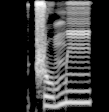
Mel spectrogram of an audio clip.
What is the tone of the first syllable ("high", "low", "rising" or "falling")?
rising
